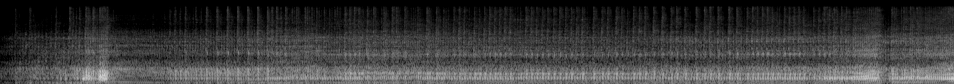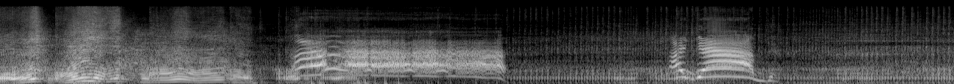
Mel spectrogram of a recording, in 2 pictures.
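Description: Enduro dirt bike engine running steadily, then revving hard in repeated bursts about halfway through as the bike is hopped up a tall concrete wall. It holds high revs for a couple of seconds, then drops back to a lower, quieter run.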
